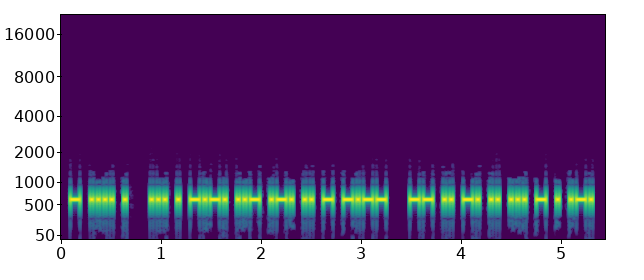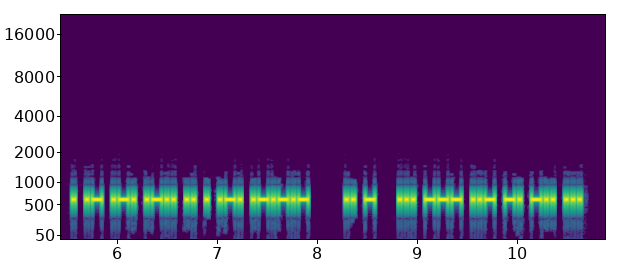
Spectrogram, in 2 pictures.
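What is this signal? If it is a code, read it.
Morse code, heard as a keyed tone, about 36 wpm, 600 Hz. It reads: THE SECURITY MINISTER EARLIER. IT SOUNDS
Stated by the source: Morse practice at 36 wpm, text of Ken Follett's novel Never, from CW med Gnister.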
